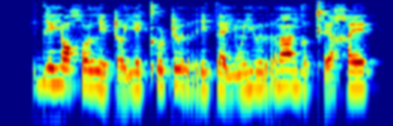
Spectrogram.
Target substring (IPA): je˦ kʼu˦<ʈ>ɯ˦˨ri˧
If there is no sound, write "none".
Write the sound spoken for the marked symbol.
ʈ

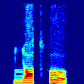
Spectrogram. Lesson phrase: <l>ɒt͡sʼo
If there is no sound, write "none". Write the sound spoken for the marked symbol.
ʎ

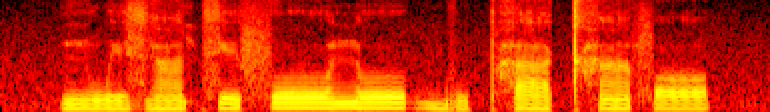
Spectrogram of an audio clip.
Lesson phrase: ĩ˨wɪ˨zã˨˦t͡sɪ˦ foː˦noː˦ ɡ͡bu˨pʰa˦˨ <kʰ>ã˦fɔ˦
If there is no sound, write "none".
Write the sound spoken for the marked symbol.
kʰ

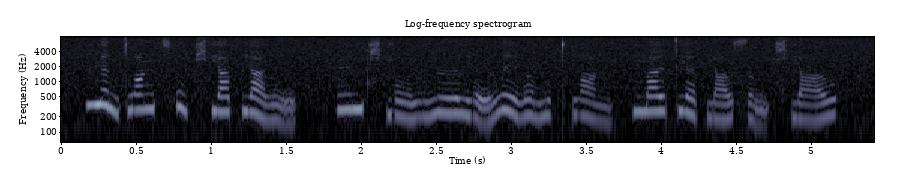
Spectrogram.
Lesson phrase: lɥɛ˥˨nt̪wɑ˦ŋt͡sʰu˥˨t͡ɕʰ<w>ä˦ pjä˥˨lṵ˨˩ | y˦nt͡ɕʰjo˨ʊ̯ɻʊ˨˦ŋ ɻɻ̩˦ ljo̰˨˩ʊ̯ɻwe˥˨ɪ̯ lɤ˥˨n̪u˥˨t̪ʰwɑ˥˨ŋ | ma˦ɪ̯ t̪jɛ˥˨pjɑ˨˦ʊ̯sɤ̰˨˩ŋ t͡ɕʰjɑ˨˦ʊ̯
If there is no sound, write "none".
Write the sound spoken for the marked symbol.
j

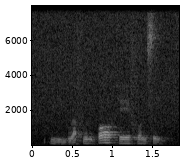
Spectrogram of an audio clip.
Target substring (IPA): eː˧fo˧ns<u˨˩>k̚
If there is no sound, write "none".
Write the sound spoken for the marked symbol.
ɯ˨˩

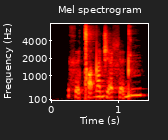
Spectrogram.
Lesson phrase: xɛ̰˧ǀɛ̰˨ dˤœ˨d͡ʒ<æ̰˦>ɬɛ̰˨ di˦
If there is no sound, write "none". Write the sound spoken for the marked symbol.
æ̰˦˨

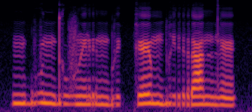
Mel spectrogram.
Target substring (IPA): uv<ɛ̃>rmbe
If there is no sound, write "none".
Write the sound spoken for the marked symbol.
ẽ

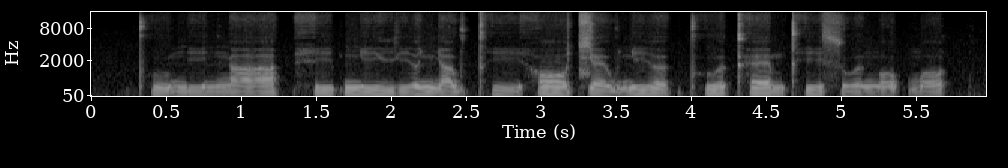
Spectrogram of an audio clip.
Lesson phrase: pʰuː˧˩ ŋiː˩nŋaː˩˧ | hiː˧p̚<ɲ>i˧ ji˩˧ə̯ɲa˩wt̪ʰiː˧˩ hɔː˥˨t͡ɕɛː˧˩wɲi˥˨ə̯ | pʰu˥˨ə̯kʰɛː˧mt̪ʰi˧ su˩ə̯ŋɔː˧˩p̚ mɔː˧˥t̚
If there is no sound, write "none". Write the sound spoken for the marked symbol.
ɲ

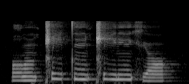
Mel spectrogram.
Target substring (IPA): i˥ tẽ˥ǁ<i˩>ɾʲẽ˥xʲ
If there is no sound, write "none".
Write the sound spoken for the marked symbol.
i˥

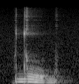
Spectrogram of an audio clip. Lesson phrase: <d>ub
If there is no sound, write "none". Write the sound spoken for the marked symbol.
d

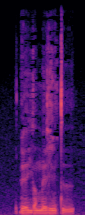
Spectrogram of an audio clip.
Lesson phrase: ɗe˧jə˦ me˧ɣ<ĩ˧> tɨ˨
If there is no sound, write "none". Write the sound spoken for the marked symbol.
ĩ˧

